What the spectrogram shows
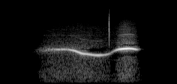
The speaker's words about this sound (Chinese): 祸水吹了个口哨后，拍了拍手，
